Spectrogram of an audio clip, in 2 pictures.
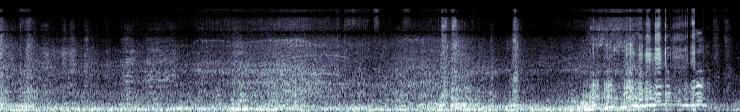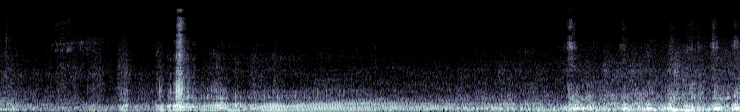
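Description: Car engines running and being revved up and down, loudest about twelve seconds in, with a single sharp crack a little past halfway, then settling to a steady idle before picking up again near the end.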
